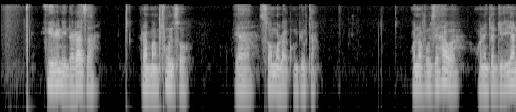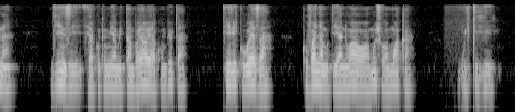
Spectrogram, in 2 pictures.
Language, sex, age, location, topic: Swahili, male, 50+, Nairobi, education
